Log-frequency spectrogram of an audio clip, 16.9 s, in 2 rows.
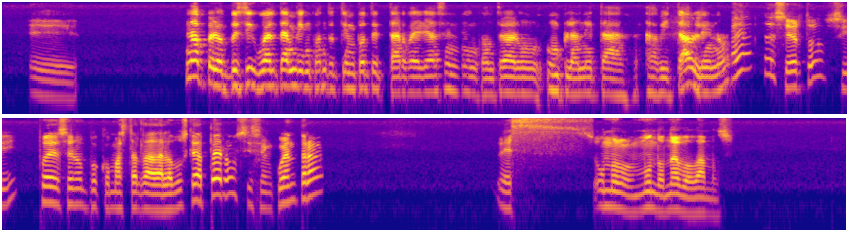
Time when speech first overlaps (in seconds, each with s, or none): none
